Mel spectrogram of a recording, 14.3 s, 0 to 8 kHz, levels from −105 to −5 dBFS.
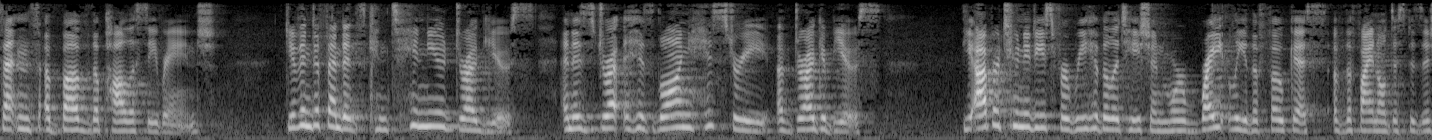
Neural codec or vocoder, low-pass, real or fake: none; 7.2 kHz; real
